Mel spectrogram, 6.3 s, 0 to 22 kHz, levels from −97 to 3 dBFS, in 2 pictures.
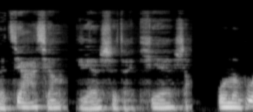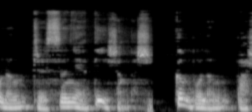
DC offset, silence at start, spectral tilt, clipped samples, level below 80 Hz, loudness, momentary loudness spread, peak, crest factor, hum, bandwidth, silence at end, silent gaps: under 0.1%; 0 s; -5 dB/octave; under 0.1%; -44 dBFS; -23 LUFS; 9 LU; -6 dBFS; 16 dB; none; 15.5 kHz; 0 s; none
